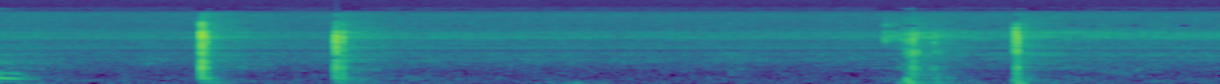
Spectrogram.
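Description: Wooden blocks break with short knocks.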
